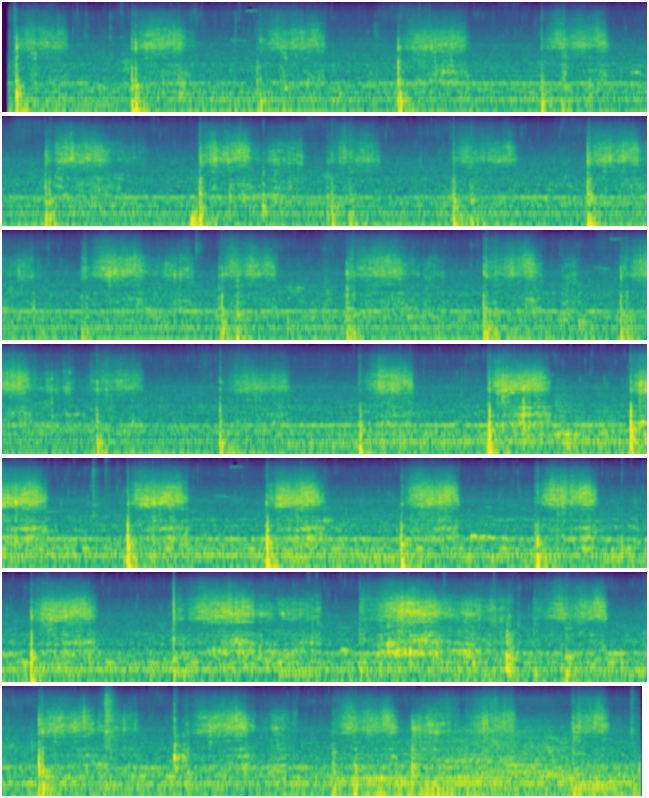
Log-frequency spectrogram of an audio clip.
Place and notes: Twenty cents winter melon tea 兩角銀冬瓜茶 - Stirring an cooking
Shop owner stirring and cooking the winter melon. 老闆攪拌熬煮冬瓜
